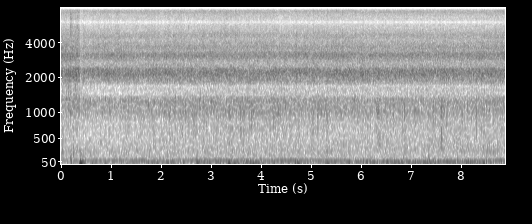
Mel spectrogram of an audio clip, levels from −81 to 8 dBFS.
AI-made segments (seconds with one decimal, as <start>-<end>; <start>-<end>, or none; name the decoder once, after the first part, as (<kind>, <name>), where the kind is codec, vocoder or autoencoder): 0.0-1.7 (vocoder, WaveNeXt); 2.2-5.7; 8.4-8.9

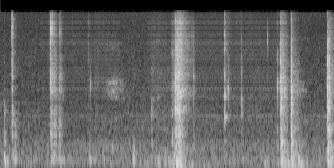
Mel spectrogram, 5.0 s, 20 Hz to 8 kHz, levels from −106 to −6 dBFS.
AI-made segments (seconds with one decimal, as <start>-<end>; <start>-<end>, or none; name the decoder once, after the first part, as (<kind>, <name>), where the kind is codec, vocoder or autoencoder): 0.6-1.8 (autoencoder, DAC-VAE); 2.2-4.3

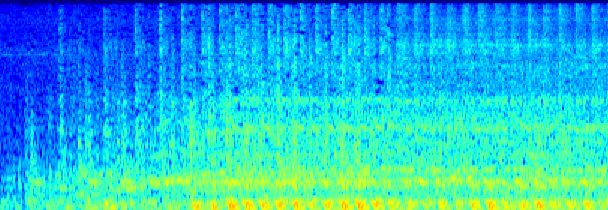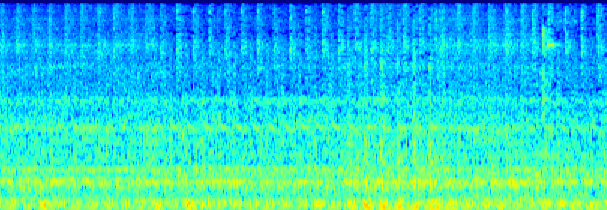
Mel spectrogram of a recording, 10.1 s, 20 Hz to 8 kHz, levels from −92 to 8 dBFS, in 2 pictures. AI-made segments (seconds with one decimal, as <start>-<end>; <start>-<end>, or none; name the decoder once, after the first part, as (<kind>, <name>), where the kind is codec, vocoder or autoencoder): 3.3-6.4 (autoencoder, DAC-VAE); 8.7-9.5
